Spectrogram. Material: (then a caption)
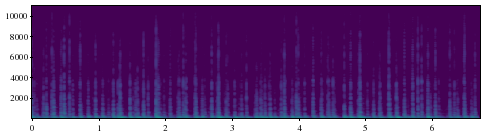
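Plastic. Fingertips and nails tap quickly on a white plastic Garnier Ambre Solaire sunscreen bottle (200 ml) with an orange cap, standing on a blanket; the bottle is hollow and likely filled. The result is a rapid, continuous stream of short, dull, low thuds with a hollow body tone and almost no bright edge.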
